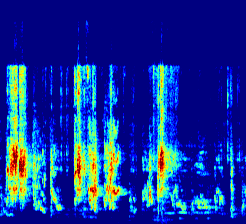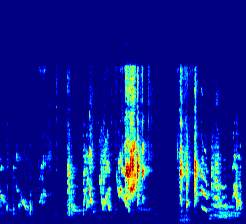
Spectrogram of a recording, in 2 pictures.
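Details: Budgie song with loud, harsh squawks set between softer, slurred chirps, coming in bursts with a clear pause before the final outburst.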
